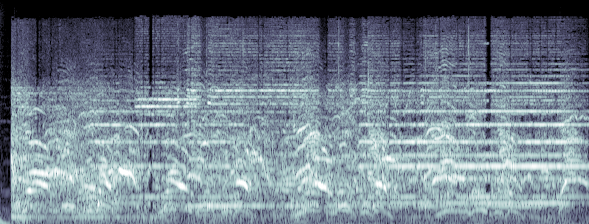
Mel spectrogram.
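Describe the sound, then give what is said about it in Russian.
A large protest crowd chants and shouts slogans together, including "I am Furgal" in support of Sergei Furgal, a dense wall of many voices that stays loud throughout, with no pauses or single speaker standing out. “Я Ямы фургал, кричат люди.”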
